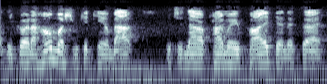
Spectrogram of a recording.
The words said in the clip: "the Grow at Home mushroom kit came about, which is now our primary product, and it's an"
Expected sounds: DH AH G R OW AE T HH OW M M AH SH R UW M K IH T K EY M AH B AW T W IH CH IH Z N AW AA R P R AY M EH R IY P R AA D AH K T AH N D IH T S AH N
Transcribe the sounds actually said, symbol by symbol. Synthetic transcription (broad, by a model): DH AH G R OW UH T HH OW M M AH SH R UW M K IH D K EY M AH B AW T W IH CH IH Z N AW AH P R AY M EH R IY P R AA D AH K T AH N IH T S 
